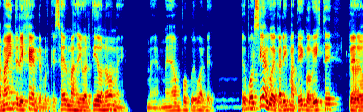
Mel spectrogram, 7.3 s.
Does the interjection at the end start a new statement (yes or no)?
no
